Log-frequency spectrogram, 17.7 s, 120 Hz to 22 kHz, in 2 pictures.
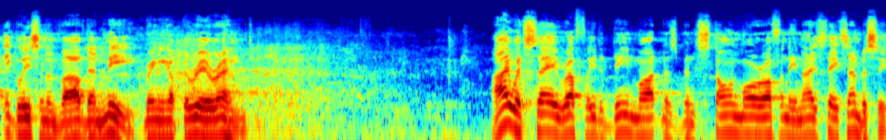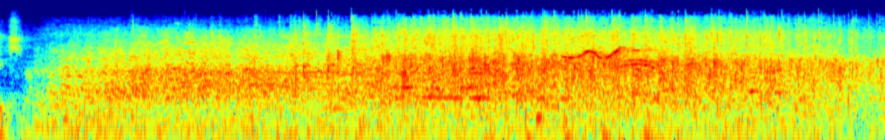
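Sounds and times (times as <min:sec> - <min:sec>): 
speech: 0:00.0 - 0:02.7, 0:04.9 - 0:09.4
laughter: 0:00.2 - 0:04.5, 0:09.1 - 0:17.7
sustained applause from a large audience: 0:10.1 - 0:17.7
audience cheers: 0:11.8 - 0:17.7
audience whistles: 0:14.2 - 0:15.6.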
